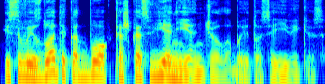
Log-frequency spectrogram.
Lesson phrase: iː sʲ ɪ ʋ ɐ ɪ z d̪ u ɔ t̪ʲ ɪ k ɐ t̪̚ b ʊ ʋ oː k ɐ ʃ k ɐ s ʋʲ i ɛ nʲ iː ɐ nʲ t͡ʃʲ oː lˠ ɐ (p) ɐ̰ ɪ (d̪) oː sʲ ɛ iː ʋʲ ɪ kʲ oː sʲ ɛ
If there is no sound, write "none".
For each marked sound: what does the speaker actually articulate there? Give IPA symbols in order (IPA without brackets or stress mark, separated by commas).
b, t̪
